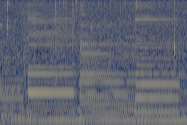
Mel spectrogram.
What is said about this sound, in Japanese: 屋根に雨が当たってバタバタ言ってますすいません。すいません。初めに謝っときます。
